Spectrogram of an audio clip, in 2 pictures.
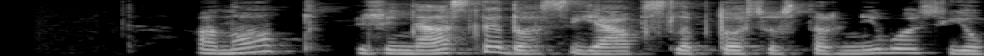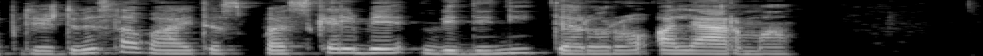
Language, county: Lithuanian, Alytus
